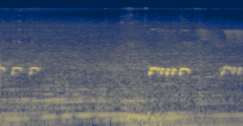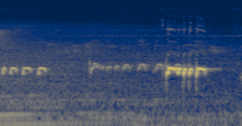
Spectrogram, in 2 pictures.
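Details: Local zebra dove song used as a lure to set others singing: several separate phrases of rapid, rhythmic cooing notes, the last loudest, over low rumbling background noise.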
